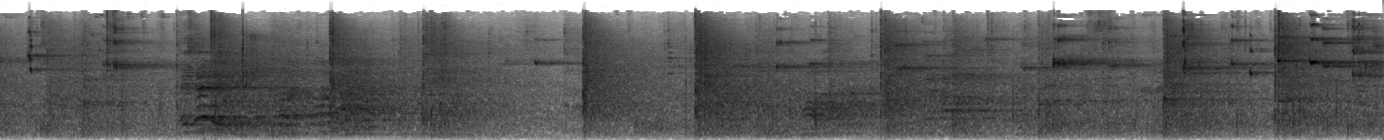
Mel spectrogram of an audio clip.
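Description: Badminton rackets smack a shuttlecock back and forth in an echoing hall.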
